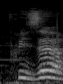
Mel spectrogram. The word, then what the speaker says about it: Freezer: Et ensuite donc Freezer, je vais le prononcer à la française vu qu'il est écrit à la française. Freezer est considéré comme l'empereur du mal.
